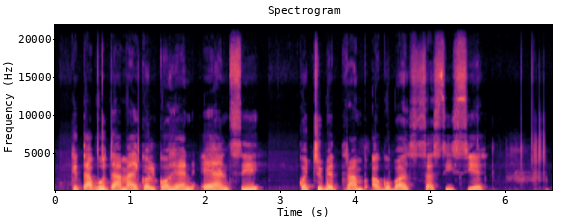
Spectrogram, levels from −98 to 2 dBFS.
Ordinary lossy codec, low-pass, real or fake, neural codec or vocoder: none; none; real; none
